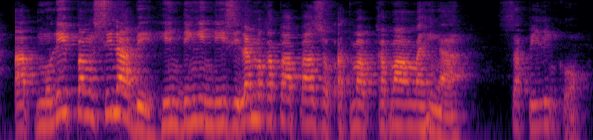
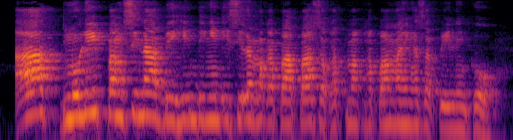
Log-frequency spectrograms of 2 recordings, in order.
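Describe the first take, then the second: The two takes are said the same way.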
